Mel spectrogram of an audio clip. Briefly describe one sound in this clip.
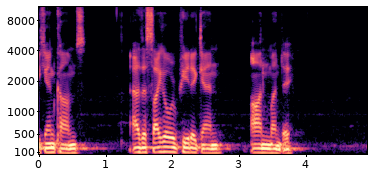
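A young man reads out calmly through a microphone in a large hall.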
